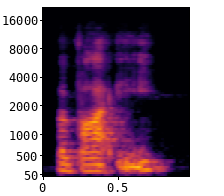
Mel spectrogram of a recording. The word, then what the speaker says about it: Hawaii: It's all Hawaii. Havaii, if you want to pronounce it correctly.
